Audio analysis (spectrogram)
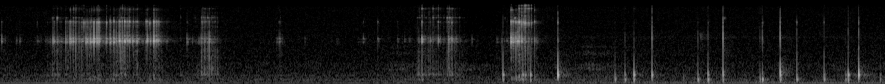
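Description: An airtight jar full of M&M's, unopened since they were taken from a backstage lounge, is shaken and handled. The candies rattle against the glass in bright, dense bursts of clicks, then settle into a string of sharp, separate ticks and taps as the jar is moved more gently.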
